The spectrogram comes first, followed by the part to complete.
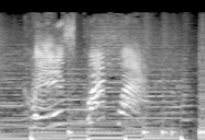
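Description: Cartoon-style duck quacks, about three of them, over children's-song backing music.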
